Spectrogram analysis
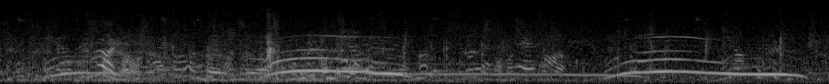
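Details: Cats fighting and screaming: low, drawn-out yowls held at a steady pitch for several seconds, then a second long wavering wail that swells and fades, with faint background noise.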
